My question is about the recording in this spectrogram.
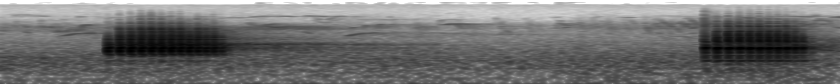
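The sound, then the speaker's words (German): A large black-and-white woodpecker sitting on a tree trunk in a forest in summer drums in two short, rapid rolls a few seconds apart, each a crisp burst of fast taps, not far away and clear over a quiet outdoor background. “Oh, da hämmert doch ein Specht, oder?”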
